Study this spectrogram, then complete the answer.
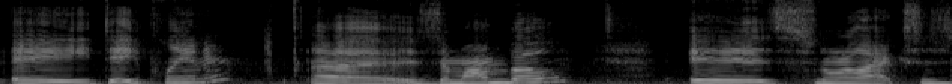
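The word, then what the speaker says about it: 잠만보: Zamambo is Snorlax's name in Korean, and I'm sure I'm butchering the pronunciation. The J is kind of like a J and a Z at the same time.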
